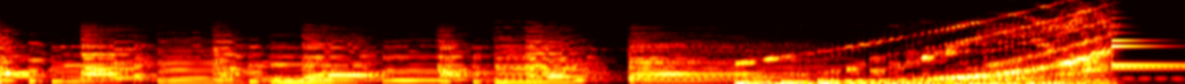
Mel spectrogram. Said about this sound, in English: new mail notification.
